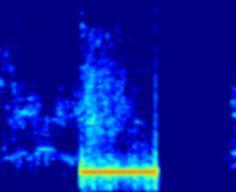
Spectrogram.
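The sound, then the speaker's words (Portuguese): An outgoing telephone call to a client gives a single steady electronic tone lasting about half a second, loud and pure, before cutting off cleanly into silence. “Primeira vez que eu ligo pro cliente em meses.”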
